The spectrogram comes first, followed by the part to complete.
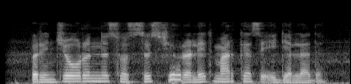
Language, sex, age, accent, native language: Uzbek, male, 18-24, Jizzax, Uzbek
